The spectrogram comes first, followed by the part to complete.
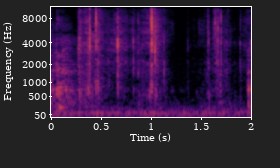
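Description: Pokémon booster pack's foil wrapper crinkling in the hands, with a few sharp crackles as the cards are drawn out of the opened pack.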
